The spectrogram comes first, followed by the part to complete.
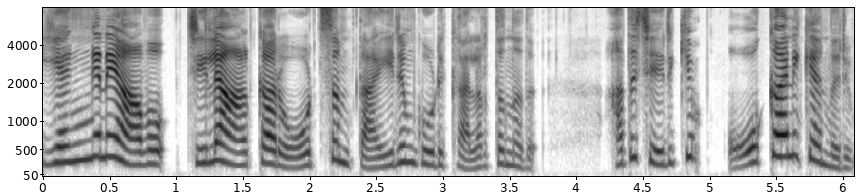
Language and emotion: Malayalam, disgusted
